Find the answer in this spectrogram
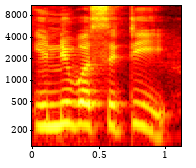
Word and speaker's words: university: So whereas here look at this university. What is the sound? University. The U at the beginning of the university sounds like U. So the sound is U here. So this is a consonant sound.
